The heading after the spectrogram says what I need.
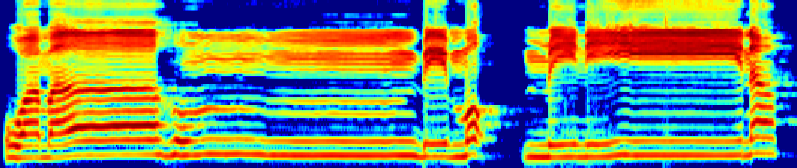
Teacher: اب مثال سے سمجھتے ہیں، مثال ہمارے پاس ہے وَمَا هُم بِمُؤْمِنِينَ، میم ساکن ہے، میم کے اوپر علامت جزم ہے، میم ساکن کے بعد دیکھیے لفظ با آ گئی ہے، تو یہاں پر ہم نے لگانا ہے اخفاء شفوی کا قاعدہ اور یہاں غنہ بھی کریں گے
